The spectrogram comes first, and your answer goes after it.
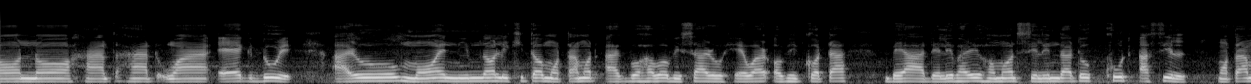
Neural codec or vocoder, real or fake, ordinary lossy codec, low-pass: none; real; none; 7.2 kHz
